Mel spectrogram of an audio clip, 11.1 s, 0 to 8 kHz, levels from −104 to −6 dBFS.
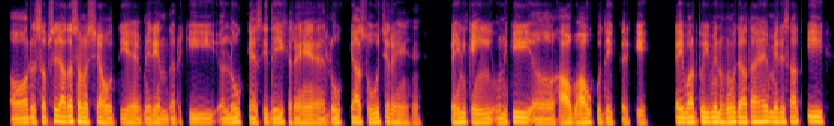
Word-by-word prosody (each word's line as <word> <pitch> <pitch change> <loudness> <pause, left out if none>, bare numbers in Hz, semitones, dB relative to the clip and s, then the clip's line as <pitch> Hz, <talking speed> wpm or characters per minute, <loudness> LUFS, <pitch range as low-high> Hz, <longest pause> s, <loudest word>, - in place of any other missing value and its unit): और 100 +3 +1
सबसे 115 +5 0
ज़्यादा 120 0 +4
समस्या 110 -3 +1
होती 95 0 -2
है, 95 -1 -1
मेरे 95 +1 0
अंदर 95 +1 -4
की 95 -1 -3
अ, - - -4
लोग 105 +3 +1
कैसे 100 0 -2
देख 100 0 -1
रहे 95 -2 0
हैं, 90 0 -2
लोग 100 +1 +1
क्या 100 -2 +2
सोच 110 +1 0
रहे 95 -3 -1
हैं, 85 - -9 0.4
कहीं 105 +1 +3
न - - +3
कहीं 100 0 +2
उनकी 100 +3 0
अ, - - -3 0.3
हाव-भाव 100 +1 +2
को 100 - -3
देख 95 0 -3
कर 90 - -3
के, 90 0 -3 0.4
कई 110 0 +4
बार 110 0 +4
तो 115 - 0
इवेन 110 0 +4
हो 110 +1 +4
जाता 115 0 +2
है 120 +1 +3
मेरे 115 0 +2
साथ 115 +1 -1
कि 120 -1 0
100 Hz, 215 wpm, -24 LUFS, 95-110 Hz, 0.4 s, ज़्यादा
